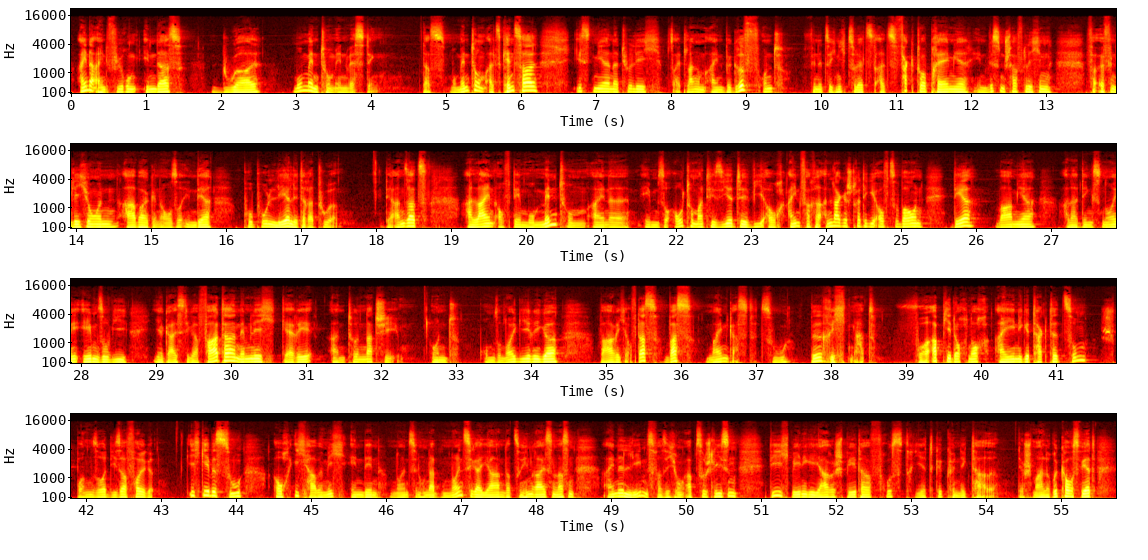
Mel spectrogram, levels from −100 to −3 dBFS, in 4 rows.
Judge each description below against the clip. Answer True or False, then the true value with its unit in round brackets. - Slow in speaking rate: True (120 wpm)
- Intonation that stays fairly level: False (3.8 semitones)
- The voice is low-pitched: True (120 Hz)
